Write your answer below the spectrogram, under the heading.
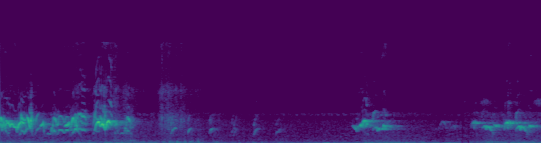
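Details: Sooty-headed bulbul calling a rival, a lure sound used without traps: a dense burst of bright chirps, a few soft clicks, then two shorter chirpy phrases.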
